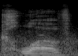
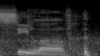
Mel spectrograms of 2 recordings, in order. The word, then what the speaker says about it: C Luv: after the C because a lot of people will pronounce it club and I'm like oh no no no no it's C love.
